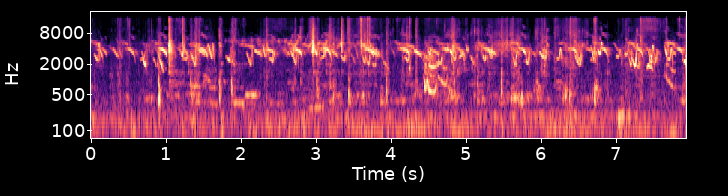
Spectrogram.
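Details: Baby grey francolins calling sweetly, a nonstop stream of loud, high hooked chirps and peeps from several birds at once, dense and uneven in rhythm, over a soft low hum.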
